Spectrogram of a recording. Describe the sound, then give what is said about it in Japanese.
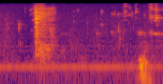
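Soft, wet chewing sounds come from eating creamy fettuccine with oysters: two short, quiet squishy bites, the second lower and fuller. “ちなみにパスタいかがですか？ うんふん、 うんふん。いただきます。”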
